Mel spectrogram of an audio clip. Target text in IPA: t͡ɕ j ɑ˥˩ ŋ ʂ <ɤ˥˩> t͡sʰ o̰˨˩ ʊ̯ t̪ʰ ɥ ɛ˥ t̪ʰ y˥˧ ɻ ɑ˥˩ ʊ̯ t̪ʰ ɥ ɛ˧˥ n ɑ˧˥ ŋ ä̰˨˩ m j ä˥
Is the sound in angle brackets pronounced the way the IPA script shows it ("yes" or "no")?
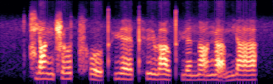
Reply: no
